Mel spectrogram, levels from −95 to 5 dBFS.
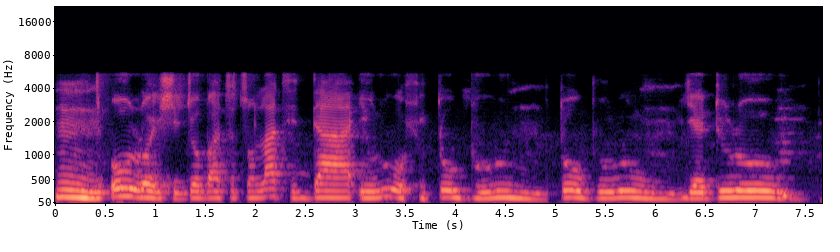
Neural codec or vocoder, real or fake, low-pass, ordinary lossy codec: autoencoder, 48 kHz, 128 numbers a frame, DAC-VAE, trained on Japanese speech; fake; 5.4 kHz; none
